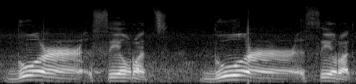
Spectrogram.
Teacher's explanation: Bunya disempurnakan dengan memajukan kedua bibir.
